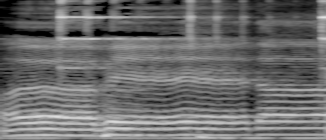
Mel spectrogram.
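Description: A man's voice singing one long held devotional note with a slightly wavering pitch, in the chanted style of a Varkari kirtan. A bright metallic ring joins about half a second in.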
